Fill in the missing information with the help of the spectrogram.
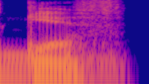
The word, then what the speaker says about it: GIF: Well, pho is not an English word, but GIF is, and GIF has a correct pronunciation, which is GIF.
